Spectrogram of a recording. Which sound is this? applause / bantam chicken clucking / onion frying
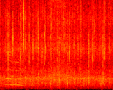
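applause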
